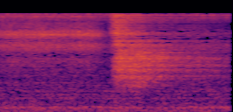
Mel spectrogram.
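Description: One audible breath from a woman holding a deep lunge stretch, a soft rush of air lasting about half a second, a little past the middle.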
